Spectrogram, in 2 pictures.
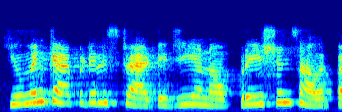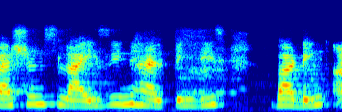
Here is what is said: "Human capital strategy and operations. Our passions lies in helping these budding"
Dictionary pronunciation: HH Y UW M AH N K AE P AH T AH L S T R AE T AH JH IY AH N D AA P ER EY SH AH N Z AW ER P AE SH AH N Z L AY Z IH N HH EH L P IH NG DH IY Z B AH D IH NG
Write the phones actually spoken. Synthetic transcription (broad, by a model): HH Y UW M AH N K AE P AH T AH L S T R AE T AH JH IY AH N D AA P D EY SH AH N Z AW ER P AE SH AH N S L AY Z IH N HH EH L P IH NG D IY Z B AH D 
